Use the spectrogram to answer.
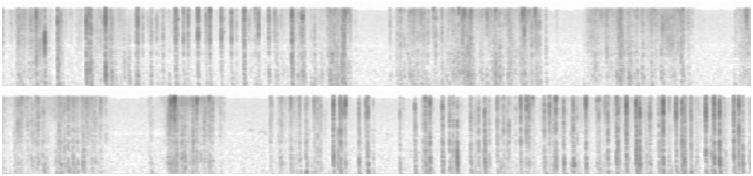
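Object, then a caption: Handbag with rigid PVC plastic tiles. Long nails and a whole hand rapidly tap and scratch across a hollow holographic geometric handbag made of rigid PVC tiles. The result is a dense, crackly patter of short, dry clicks with brief scratchy, crinkling stretches, quick bursts separated by a few short pauses.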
